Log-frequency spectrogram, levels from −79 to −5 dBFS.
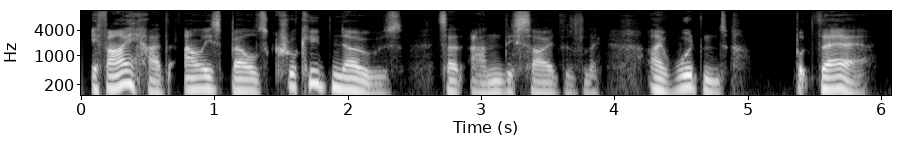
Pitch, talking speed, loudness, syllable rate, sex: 135 Hz, 130 wpm, -18 LUFS, 4.7 syllables/s, male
